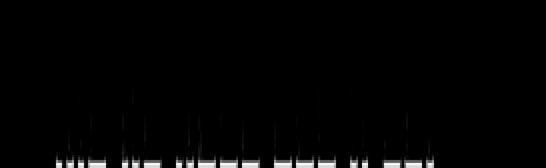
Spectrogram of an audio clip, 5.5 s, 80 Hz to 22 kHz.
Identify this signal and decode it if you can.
Morse code, heard as a keyed tone, about 22 wpm, 700 Hz. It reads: VU2OIG
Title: DXCC-100 Call Signs - 6 Characters - Repeated 2x - 22wpm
